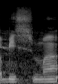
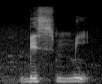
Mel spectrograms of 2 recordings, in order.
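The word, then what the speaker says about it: بِسْمِ: Mbak Jar Ismi majrur jadi bacanya itu bismik bukan bis Naya by itu yang menjerakan sedangkan Ismi yang disiarkan oleh harap baca jadi bacanya bisnis bukan Bisma kalau kita bahas Ismi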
